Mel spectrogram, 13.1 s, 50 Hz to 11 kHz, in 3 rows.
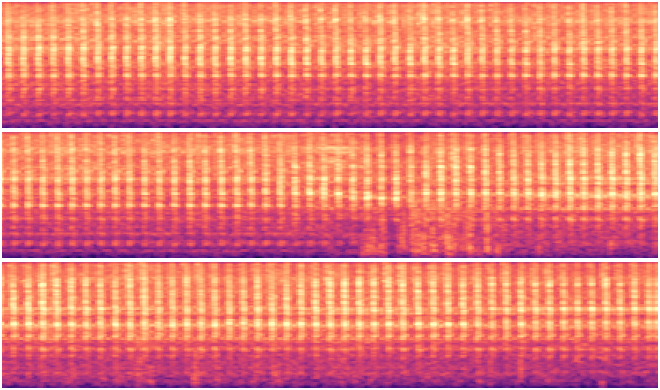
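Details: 1966 Studebaker engine running with a sharp, regular ticking knock about three and a half per second, steady throughout; internal engine knock, cause unknown.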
